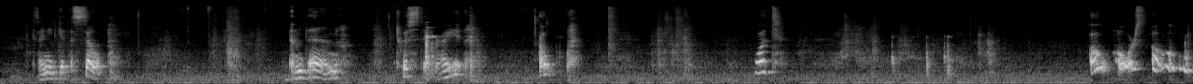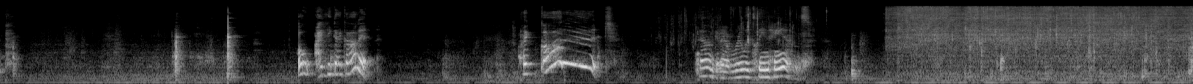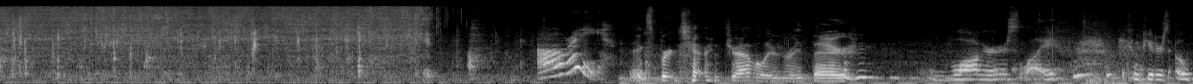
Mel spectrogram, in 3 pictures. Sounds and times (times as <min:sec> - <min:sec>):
Water tap, faucet: 0:18.5 - 0:20.0, 0:20.8 - 0:28.4
Sink (filling or washing): 0:18.5 - 0:20.1, 0:20.8 - 0:28.5
Water: 0:18.5 - 0:20.1, 0:20.8 - 0:28.3.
